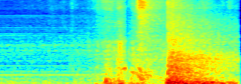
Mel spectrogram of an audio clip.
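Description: A couple of soft knocks, then a loud thump near the end that echoes and fades slowly in a large hall.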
